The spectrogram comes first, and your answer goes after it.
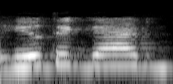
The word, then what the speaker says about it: Hildegard: A pronúncia é Hildegard, é isso? Isso, Hildegard de Bingen, na Alemanha.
